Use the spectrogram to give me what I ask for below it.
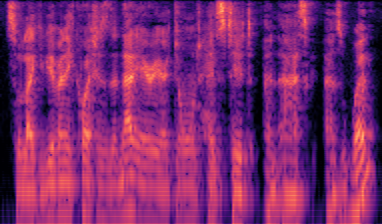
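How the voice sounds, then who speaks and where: A man's voice: on the low side, fairly quick. A man with an Irish accent co-hosting a podcast in casual chat, rambling and often restarting his sentences. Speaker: podcast co-host.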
